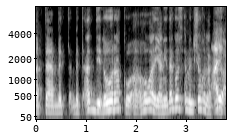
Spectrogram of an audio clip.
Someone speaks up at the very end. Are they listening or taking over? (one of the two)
taking over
